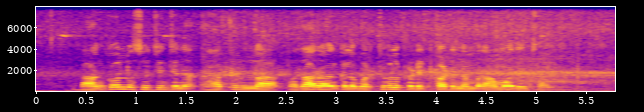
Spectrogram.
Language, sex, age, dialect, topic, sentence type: Telugu, male, 25-30, Southern, banking, statement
